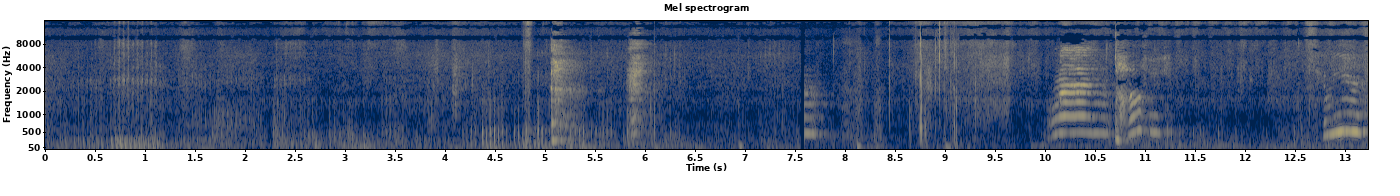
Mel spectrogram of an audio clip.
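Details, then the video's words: F2 Savannah cats Zara and Kumba, happy and affectionate with their owner: a low, steady purr under soft handling noises, then a short chirpy meow and a longer arching meow, ending in a brief rising mew. "Meows, Purrs, And Lovings From F2 Savannah Cats"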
